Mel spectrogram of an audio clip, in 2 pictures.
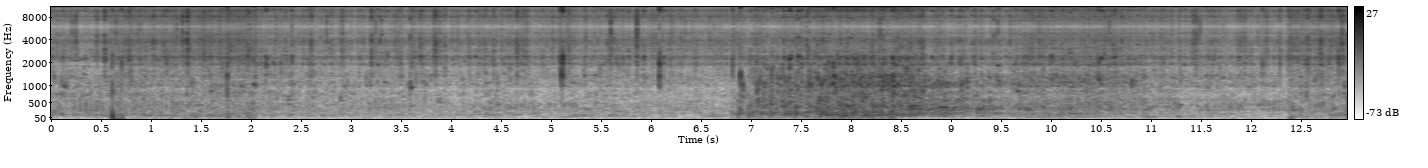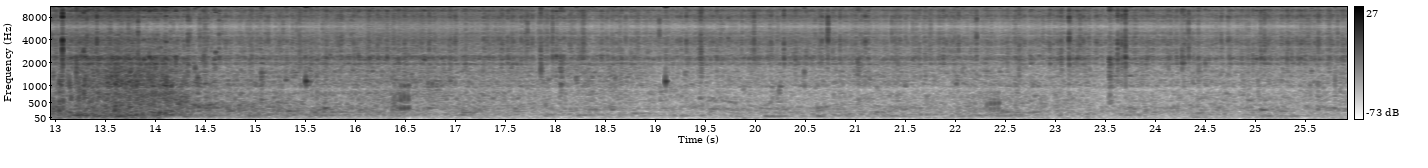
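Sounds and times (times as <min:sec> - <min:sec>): faint clicks: 0:00.0 - 0:25.9
low steady hiss: 0:00.0 - 0:25.9
underwater breath bubbling: 0:06.8 - 0:11.8, 0:12.4 - 0:19.2.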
